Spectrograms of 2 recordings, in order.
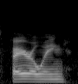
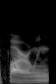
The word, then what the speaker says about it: farrowing: farrowing barn so yes I know I'm saying it wrong it's Ferro but we call it the farro Barn here at casy farm so you don't have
